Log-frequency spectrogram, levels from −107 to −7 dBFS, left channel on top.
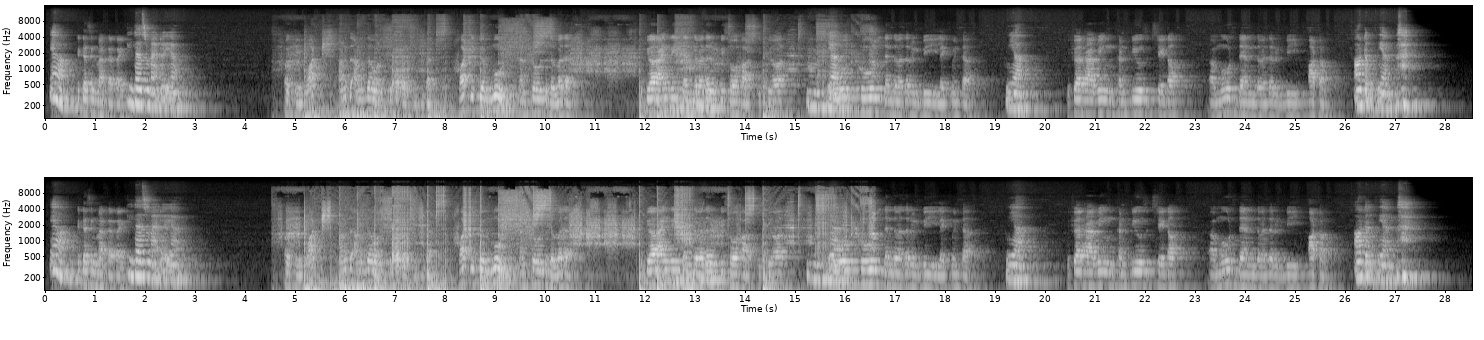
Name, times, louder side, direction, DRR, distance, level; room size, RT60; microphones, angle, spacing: voice 1, 0.1-0.5 1.6-2.7 12.5-12.6 13.0-13.4 15.2-15.9 19.2-19.6 26.2-27.2, left 1 dB, 45° left, 2 dB, 1.0 m, -30 dB
voice 2, 0.6-1.6 4.8-5.5 5.9-7.8 8.3-10.6 12.0-14.9 15.7-18.5 20.5-22.7 23.3-25.6, equal, 5° left, -1 dB, 0.4 m, -33 dB
sound 1, 4.7-16.6, right 4 dB, 65° right, 0.4 m, -28 dB
11.0 x 4.8 x 2.5 m, 1.2 s
head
